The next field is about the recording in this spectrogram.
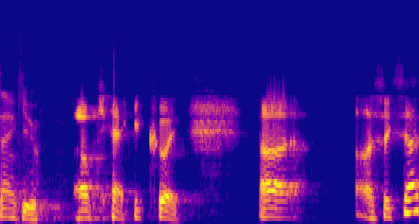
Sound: laughing

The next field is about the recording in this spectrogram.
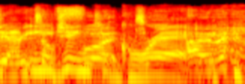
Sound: laughter

